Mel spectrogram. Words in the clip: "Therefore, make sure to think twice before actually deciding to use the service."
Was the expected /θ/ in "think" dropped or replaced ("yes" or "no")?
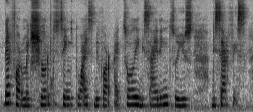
yes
